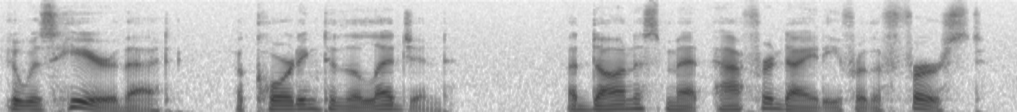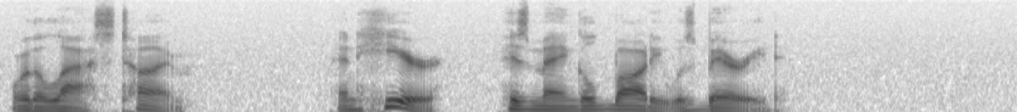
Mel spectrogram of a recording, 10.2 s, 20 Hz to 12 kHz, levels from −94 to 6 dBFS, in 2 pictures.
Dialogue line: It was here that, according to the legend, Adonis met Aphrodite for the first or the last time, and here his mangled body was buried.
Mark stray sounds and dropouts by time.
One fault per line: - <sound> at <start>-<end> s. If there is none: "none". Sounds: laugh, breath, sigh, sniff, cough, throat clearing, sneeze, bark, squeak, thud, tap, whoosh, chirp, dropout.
none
